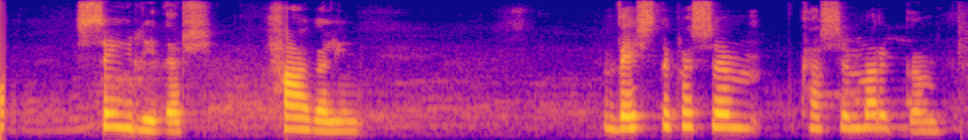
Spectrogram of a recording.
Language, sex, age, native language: Icelandic, female, 18-19, Icelandic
